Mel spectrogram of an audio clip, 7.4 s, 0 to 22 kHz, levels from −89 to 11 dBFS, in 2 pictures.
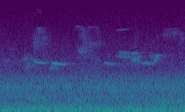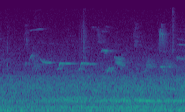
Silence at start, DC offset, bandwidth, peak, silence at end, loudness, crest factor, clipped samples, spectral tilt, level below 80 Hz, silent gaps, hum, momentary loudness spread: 0 s; under 0.1%; 16.5 kHz; -24 dBFS; 0 s; -39 LUFS; 14 dB; under 0.1%; -6 dB/octave; -44 dBFS; none; none; 5 LU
